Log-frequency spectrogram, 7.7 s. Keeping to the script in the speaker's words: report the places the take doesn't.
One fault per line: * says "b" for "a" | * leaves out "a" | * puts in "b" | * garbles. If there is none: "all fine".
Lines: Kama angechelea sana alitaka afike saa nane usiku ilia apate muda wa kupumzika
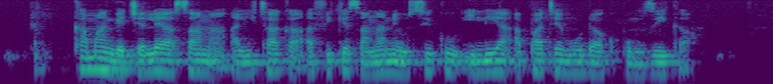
all fine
